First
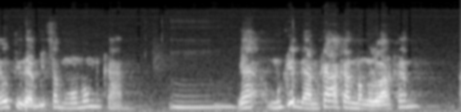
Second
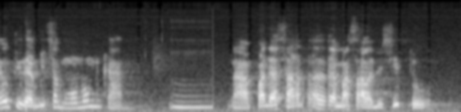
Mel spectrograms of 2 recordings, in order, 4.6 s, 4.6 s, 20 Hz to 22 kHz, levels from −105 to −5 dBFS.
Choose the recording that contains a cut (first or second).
second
